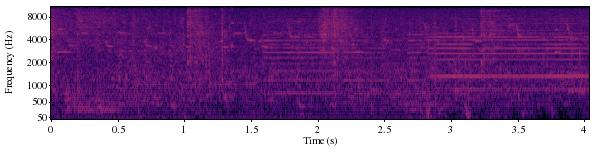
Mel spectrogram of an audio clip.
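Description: Outdoor birdsong, with a dove cooing early on and steady high bird notes later, over faint background music.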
